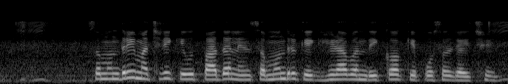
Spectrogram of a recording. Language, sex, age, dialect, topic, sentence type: Magahi, female, 18-24, Western, agriculture, statement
